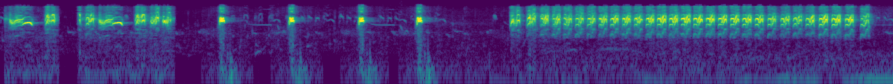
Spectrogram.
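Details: Sunbird lure song: opens with short bursts of high chirping and sharp separate ticks, then settles into a long, steady, rapid high trill of buzzy pulses, with a low hum in the background.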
